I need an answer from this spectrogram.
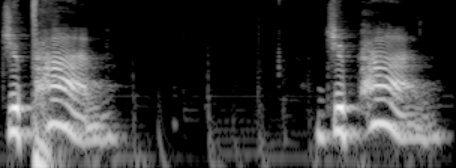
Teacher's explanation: Again, we have the /dʒ/ consonant sound followed by the schwa, which tells us that the first syllable is unstressed.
